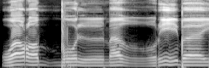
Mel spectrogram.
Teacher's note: ghain adalah sifatnya rokhawah. Rokhawah itu mengalirnya suara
